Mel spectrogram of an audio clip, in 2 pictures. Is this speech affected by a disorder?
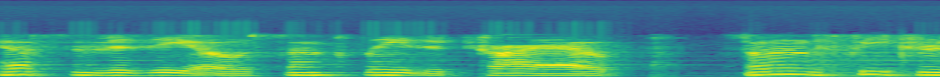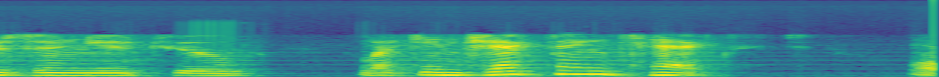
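Yes: multiple sclerosis.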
